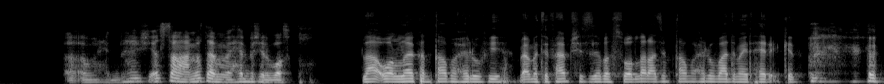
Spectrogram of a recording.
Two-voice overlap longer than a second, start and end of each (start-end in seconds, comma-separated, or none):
none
